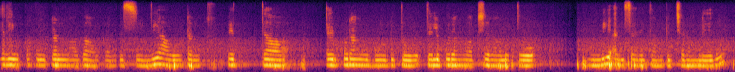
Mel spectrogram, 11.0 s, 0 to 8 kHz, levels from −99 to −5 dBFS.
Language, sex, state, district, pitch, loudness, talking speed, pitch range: Telugu, female, Telangana, Mahabubabad, 195 Hz, -22 LUFS, 105 wpm, 190-205 Hz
